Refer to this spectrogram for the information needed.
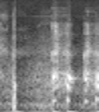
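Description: A single short, sharp cough from a young child, followed by a few voiced babbling sounds in a small room.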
